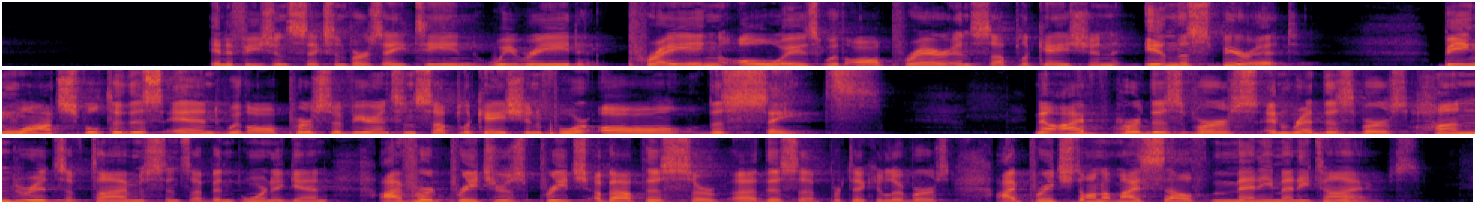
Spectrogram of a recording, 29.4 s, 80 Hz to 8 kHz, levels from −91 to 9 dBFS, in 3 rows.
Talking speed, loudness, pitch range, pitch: 140 wpm, -29 LUFS, 155-195 Hz, 175 Hz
